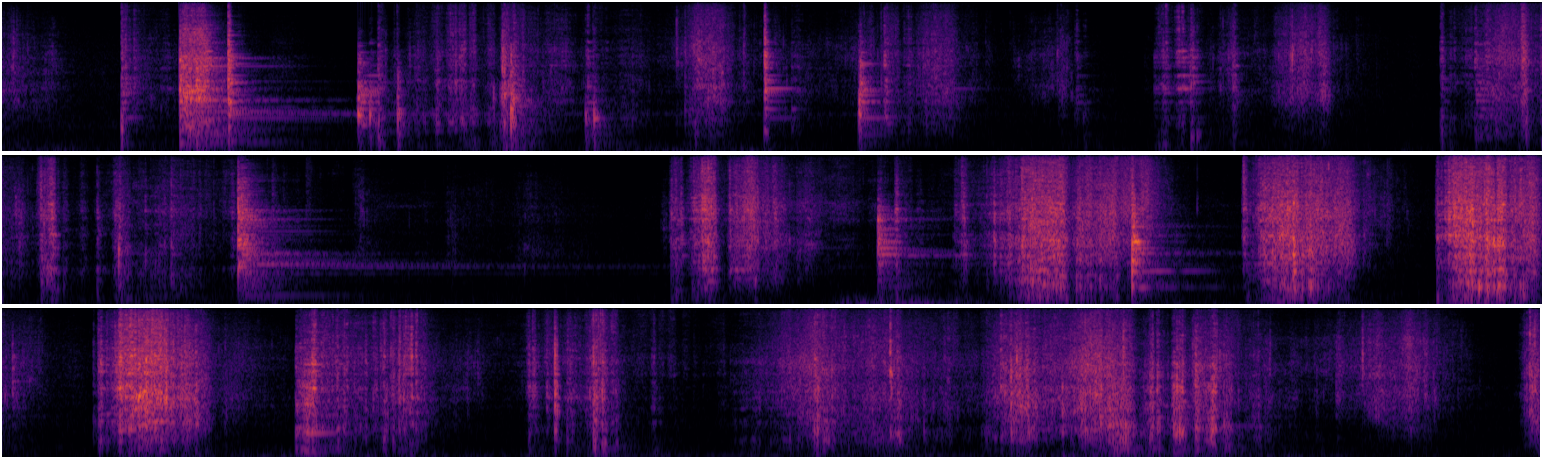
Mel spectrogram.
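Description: Shovel chipping and scraping frozen ice out of a water-filled fire pit: irregular clinking, crunching strikes, a couple of which ring briefly, then after a short pause a run of longer, louder scrapes.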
